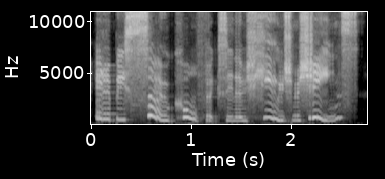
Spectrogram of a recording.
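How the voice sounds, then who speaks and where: A woman voicing an eager little female piglet in a children's story, with a squeaky, squealing voice. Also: very animated, measured pace, dry recording, clean studio sound, heavily acted. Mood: thrilled.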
